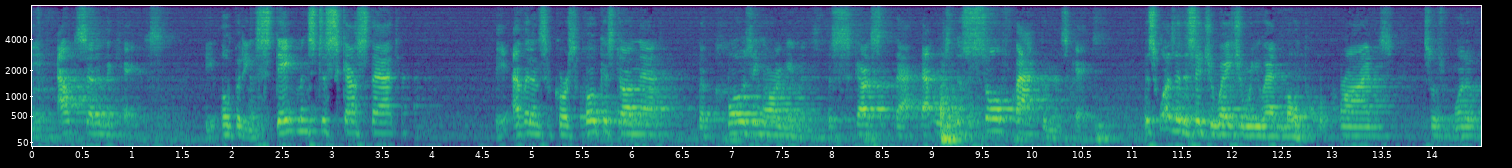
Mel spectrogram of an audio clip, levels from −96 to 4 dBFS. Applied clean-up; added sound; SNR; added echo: none; none; none; reverberation time 0.2 s.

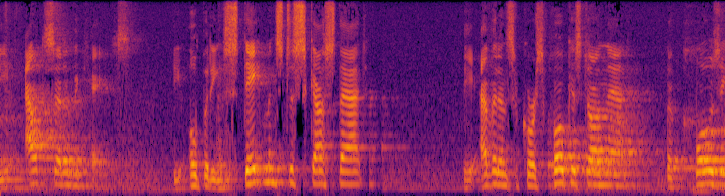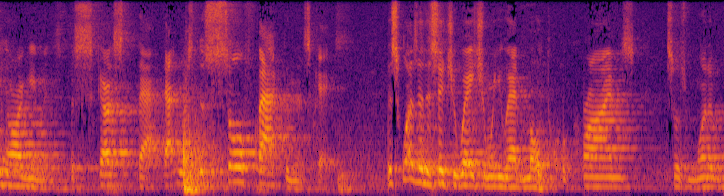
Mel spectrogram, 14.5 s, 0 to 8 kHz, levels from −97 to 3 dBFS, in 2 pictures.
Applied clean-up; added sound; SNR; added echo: none; none; none; none.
